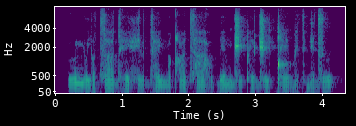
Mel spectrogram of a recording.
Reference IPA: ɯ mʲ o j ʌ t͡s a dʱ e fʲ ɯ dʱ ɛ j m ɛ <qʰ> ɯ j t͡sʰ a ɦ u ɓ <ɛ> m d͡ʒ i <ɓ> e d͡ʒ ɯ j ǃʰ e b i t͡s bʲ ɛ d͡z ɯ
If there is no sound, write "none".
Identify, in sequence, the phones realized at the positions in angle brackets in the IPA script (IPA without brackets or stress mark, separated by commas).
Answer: qʰ, e, pʰ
